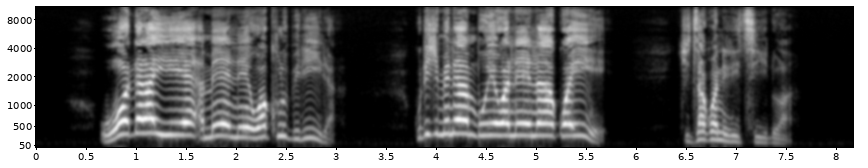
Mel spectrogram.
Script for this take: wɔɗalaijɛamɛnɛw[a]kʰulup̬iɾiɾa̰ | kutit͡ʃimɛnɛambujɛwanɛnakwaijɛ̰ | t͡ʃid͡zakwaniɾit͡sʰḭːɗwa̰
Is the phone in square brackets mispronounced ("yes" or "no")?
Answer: no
